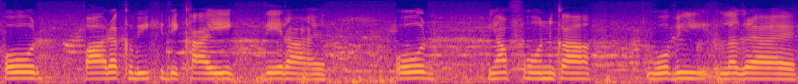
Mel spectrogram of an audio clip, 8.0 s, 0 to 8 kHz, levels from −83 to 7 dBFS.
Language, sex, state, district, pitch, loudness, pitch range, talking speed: Hindi, female, Haryana, Jhajjar, 205 Hz, -13 LUFS, 200-215 Hz, 120 wpm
